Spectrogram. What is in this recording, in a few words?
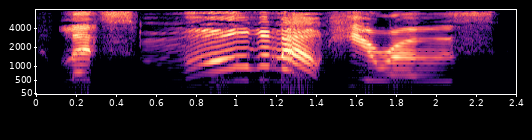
Radio Chatter "Let's move 'em out heroes!"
